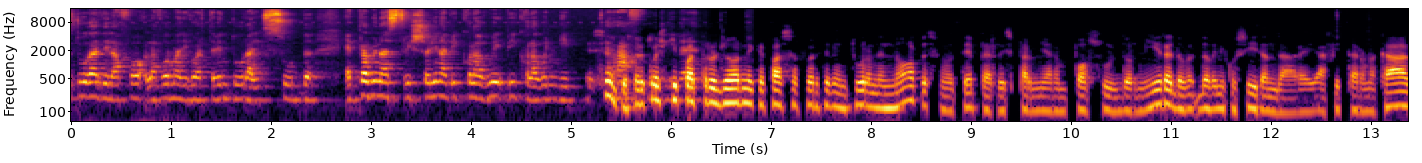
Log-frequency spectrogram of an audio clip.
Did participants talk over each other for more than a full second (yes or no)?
yes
